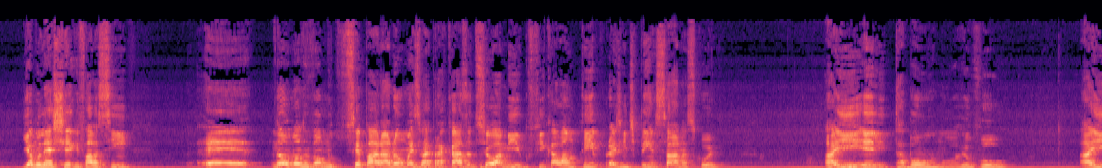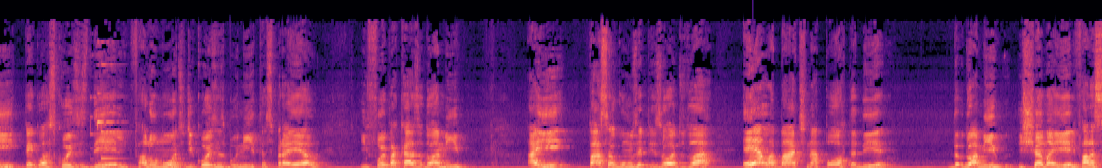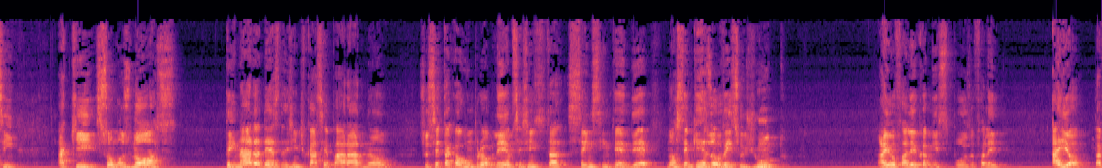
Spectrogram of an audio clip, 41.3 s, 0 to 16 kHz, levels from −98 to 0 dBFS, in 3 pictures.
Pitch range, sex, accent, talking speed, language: 140-210 Hz, male, Brazilian, 170 wpm, Portuguese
